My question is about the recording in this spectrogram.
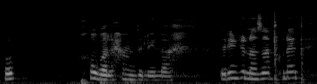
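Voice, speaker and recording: Woman teaching grammar, higher voice. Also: slight background noise, poor audio. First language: Persian. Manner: explains step by step, asks students questions and praises answers. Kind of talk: online grammar lesson.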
